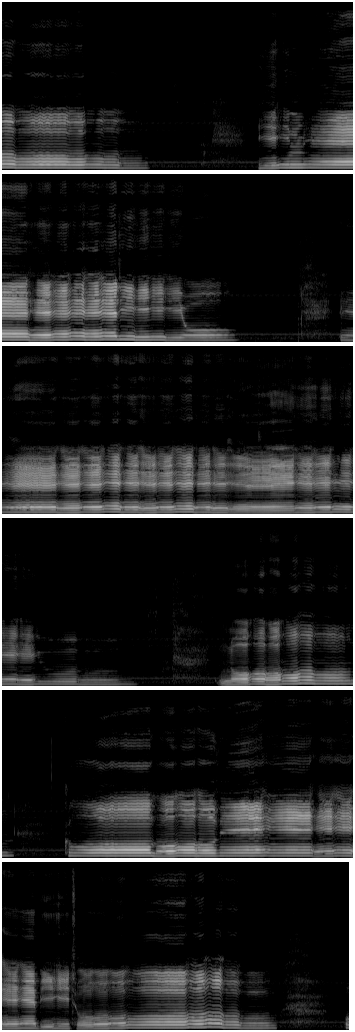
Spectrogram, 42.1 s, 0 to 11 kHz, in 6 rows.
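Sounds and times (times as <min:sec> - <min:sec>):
man singing chant unaccompanied: 0:00.0 - 0:03.0, 0:05.1 - 0:11.8, 0:13.8 - 0:23.9, 0:25.4 - 0:28.4, 0:29.3 - 0:40.7.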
